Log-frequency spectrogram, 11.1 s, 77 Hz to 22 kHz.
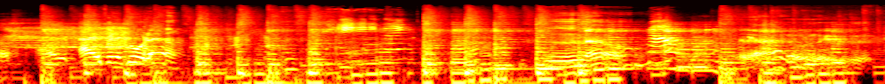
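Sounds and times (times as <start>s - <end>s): deep bass line: 0.0s - 7.8s, 9.0s - 10.8s
blues band playing: 0.0s - 11.0s.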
